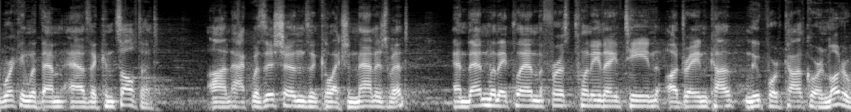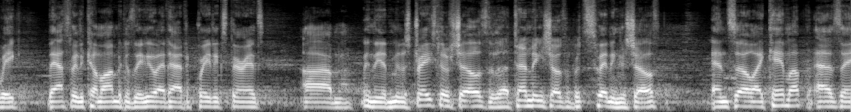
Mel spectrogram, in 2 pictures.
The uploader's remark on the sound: On the road at the Chattanooga Motorcar Festival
